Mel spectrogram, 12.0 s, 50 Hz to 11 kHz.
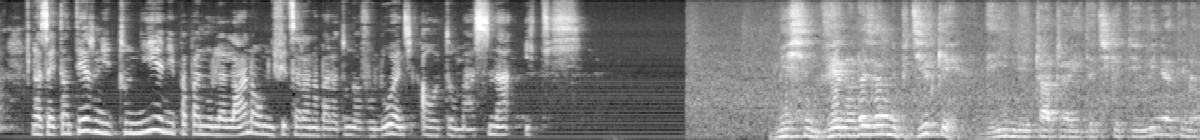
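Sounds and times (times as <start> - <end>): electrical hum with tones: 0.0 - 12.0
man speaking: 7.7 - 12.0.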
